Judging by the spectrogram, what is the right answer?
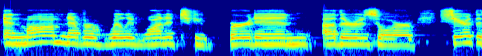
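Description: With an American accent and a normal speaking voice, a woman talks at a fairly slow pace, her pitch medium and her intonation fairly even. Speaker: daughter of veteran. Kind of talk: casual interview.

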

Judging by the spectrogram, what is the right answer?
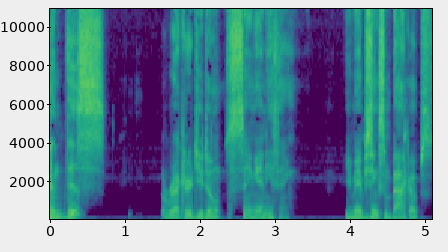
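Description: Somewhat breathy and dark, mellow in tone, a man with an American accent speaks at a fairly high pitch, leaving long, frequent pauses. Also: ordinary pitch variation, fairly slow pace. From US, Denver. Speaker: podcast host and musician. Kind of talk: casual interview chat.

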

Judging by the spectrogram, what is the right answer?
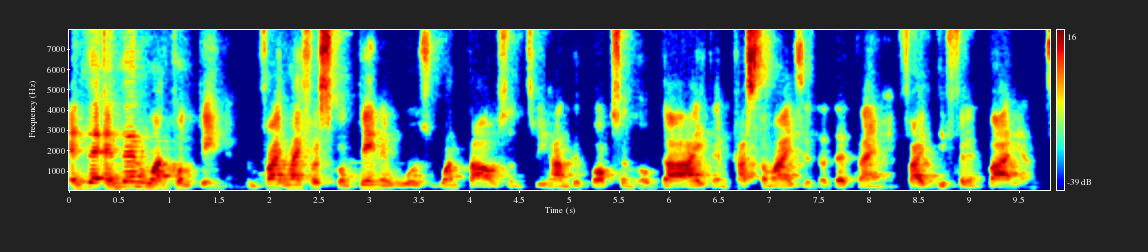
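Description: A man speaks at a fairly slow pace with hardly any pauses. His pitch is medium and his intonation is lively. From Italy. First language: Italian. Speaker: Amazon seller and entrepreneur. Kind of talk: casual interview conversation.

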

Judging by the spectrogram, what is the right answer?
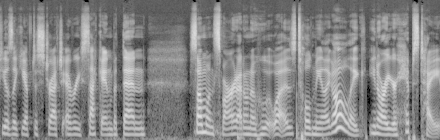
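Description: This woman has an ordinary speaking voice, pitched fairly low, with fairly even intonation. She talks at a fairly quick pace, and the sound is dry and close with no echo. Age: 30s. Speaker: fitness podcast co-host. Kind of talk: casual chat.

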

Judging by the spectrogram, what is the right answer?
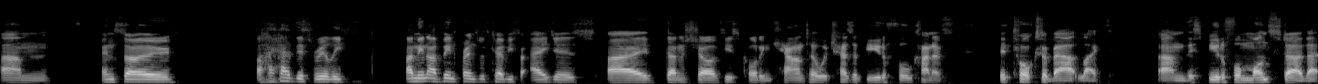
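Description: With an Australian accent, a man speaks with fairly even intonation and long, frequent pauses, the sound dry and close with no echo over a quiet background. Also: medium pitch for a man, moderate pace. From Australia, Bega NSW. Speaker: theatre maker and performer. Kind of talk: casual interview.

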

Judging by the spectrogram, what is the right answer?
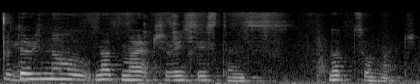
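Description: A woman with a Polish accent speaks at a very slow pace and medium pitch. Her pitch varies in an ordinary way, and there is noticeable background noise. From Poland. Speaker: satsang attendee asking question. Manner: halting.

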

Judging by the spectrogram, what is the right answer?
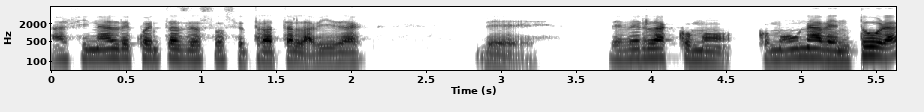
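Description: At a fairly slow pace, a speaker with a Mexican accent is heard in a very clean recording with a silent background and a dry, close sound with no echo. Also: man. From Mexico, León, Guanajuato. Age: 30s. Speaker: spiritual healer and Reiki practitioner. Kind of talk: interview. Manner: hesitant, many fillers.

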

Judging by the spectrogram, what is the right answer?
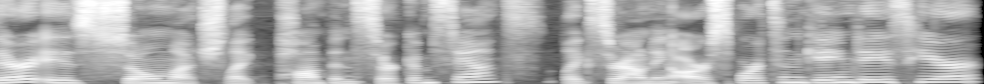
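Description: In an American accent, a woman speaks with a normal speaking voice at a moderate pace. Her pitch variation is ordinary, and the recording is very clean with a silent background. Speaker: podcast host. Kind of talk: casual interview.

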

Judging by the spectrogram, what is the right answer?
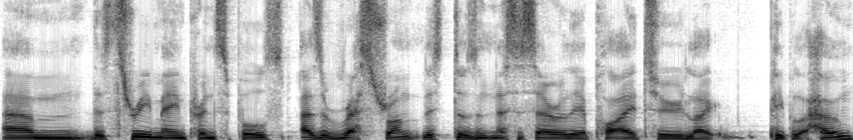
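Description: Here a man with a northern English accent speaks at a moderate pace in a fairly low, dark, mellow voice, with ordinary pitch variation and very even loudness. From northern England. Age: 30s. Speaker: chef and restaurant owner. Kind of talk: interview. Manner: hesitant, many fillers.

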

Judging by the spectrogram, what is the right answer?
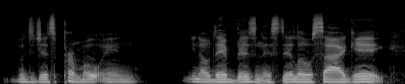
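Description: A man with an American accent and a dark, mellow tone, at a moderate pace, in a very clean recording with a silent background. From New York (Queens, Long Island). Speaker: therapist and entrepreneur. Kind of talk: casual chat.

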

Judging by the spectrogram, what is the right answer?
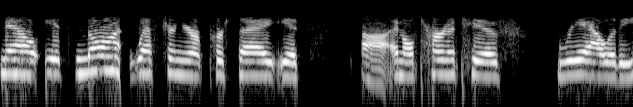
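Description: An American-accented woman speaks at a very slow pace with a fairly high pitch. Her intonation is fairly even, and her loudness stays very even. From US, near Lake Erie. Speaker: fantasy author. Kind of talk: interview.

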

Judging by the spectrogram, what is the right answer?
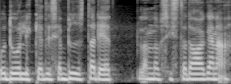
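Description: A woman's voice at medium pitch. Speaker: podcast co-host, exchange student. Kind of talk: casual chat.

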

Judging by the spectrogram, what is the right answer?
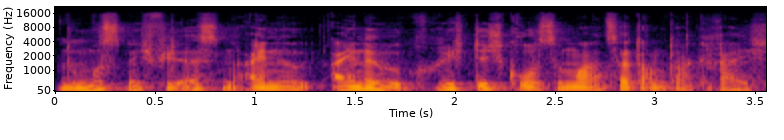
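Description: A man's fairly low, somewhat breathy voice moves at a moderate pace with ordinary pitch variation. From born in Poland, grew up in Germany. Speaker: painter with multiple sclerosis. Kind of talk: interview. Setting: at the guest's home. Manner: halting.

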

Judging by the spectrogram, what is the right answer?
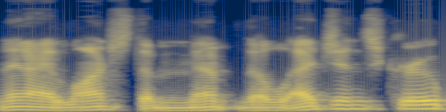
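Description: Against a quiet background, a man with a Midwestern US accent speaks at a moderate pace in a fairly low pitch with lively intonation. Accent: US Midwest. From Indiana. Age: 40s. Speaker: podcast host. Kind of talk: faith-based encouragement talk. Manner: casual, with many fillers.

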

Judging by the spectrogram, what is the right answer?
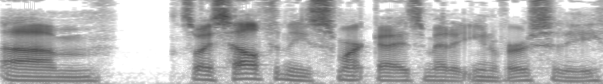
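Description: A man with a Canadian accent talks at a moderate pace with fairly even intonation and a bright, sharp tone. The recording is very clean, with a silent background. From British Columbia interior, Canada (Salmon Arm). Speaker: tech company founder and CEO. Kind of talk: interview conversation. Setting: studio. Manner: hesitant, many fillers.

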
